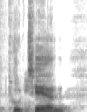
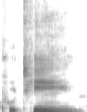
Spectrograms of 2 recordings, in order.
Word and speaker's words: poutine: how to say it it's putin and if you're not from around here uh they call it poutine uh but it's not potential anyway uh thanks so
